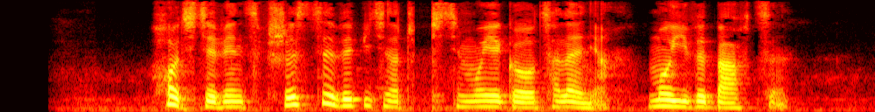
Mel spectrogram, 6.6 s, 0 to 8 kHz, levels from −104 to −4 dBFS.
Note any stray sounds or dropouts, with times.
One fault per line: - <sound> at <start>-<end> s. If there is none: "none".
- dropout at 3.1-3.2 s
